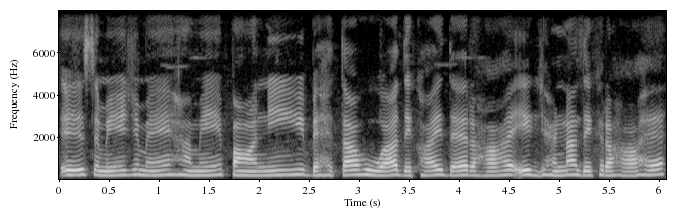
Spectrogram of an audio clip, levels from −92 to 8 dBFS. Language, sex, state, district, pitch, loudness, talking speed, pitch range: Hindi, female, Bihar, Madhepura, 210 Hz, -16 LUFS, 170 wpm, 200-225 Hz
